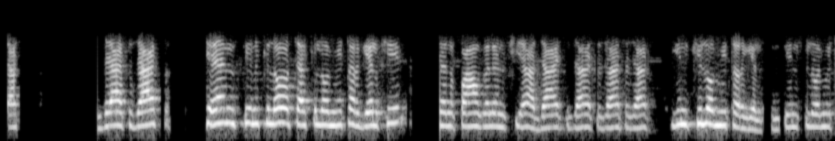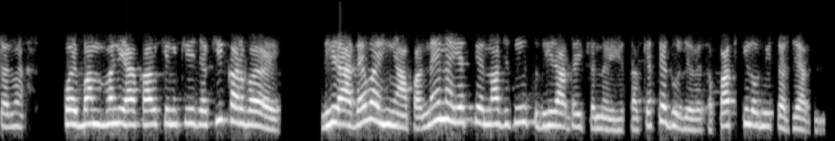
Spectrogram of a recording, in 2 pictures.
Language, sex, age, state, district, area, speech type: Maithili, female, 45-60, Bihar, Samastipur, rural, conversation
